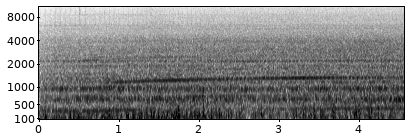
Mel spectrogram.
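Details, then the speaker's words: Brand-new Endless Breeze fan hums with an uneven low rattle and thumping from vibration, suspected out-of-balance blade; it worsens at higher power until the fan walks across the surface. "I don't know if you can see it on the screen but I can tell you it's vibrating quite a little bit"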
